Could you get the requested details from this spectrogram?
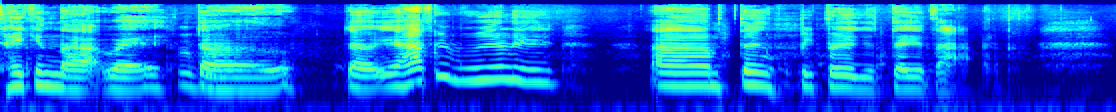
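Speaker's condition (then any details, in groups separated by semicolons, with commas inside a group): Profound deafness; profound deafness left ear, total deafness right ear, diagnosed age 3, hearing aid, no cochlear implant; learned to speak and lip-read in early oral pre-preschool program, encouraged to speak, mainstreamed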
